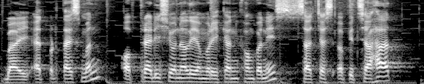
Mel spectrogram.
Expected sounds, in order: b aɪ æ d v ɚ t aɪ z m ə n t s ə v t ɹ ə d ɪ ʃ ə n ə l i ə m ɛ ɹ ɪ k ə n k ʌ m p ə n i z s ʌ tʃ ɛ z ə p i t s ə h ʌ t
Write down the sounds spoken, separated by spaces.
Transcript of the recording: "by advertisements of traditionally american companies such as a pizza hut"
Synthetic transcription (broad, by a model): b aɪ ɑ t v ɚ t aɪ s m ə n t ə f t ɹ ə d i s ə n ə l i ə m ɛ ɹ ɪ k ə n k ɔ m p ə n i s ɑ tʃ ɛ s ə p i t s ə h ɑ t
